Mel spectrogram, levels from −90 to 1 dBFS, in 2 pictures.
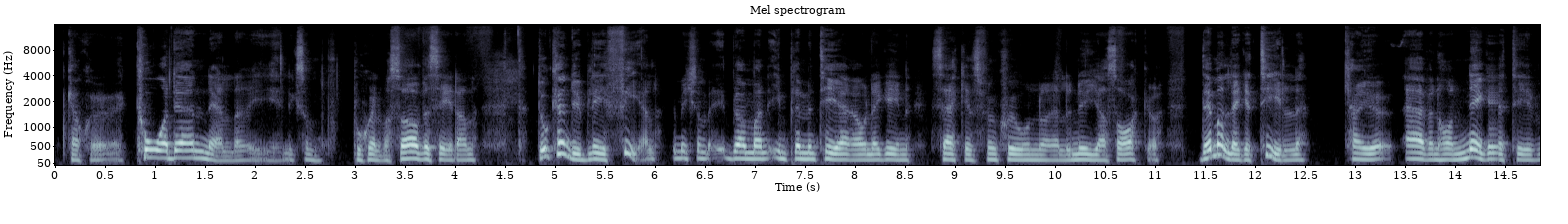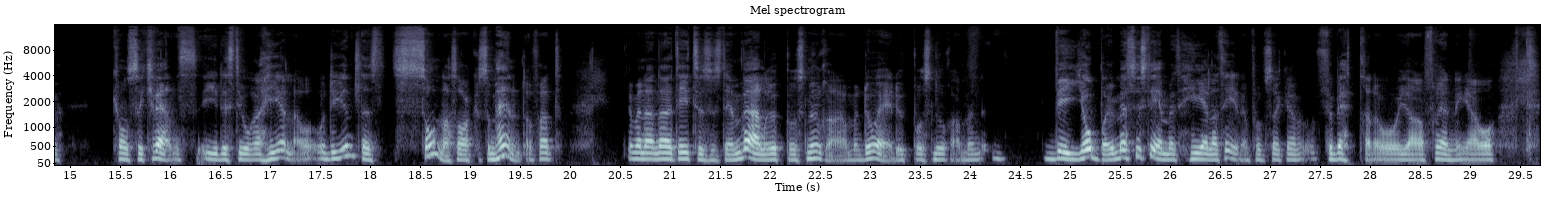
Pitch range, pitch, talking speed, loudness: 140-165 Hz, 150 Hz, 170 wpm, -22 LUFS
